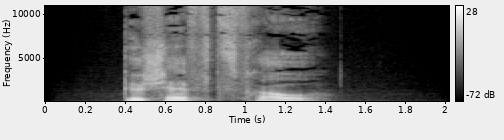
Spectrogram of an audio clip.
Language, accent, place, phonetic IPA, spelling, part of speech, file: German, Germany, Berlin, [ɡəˈʃɛft͡sˌfʁaʊ̯], Geschäftsfrau, noun, De-Geschäftsfrau.ogg
- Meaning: businesswoman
